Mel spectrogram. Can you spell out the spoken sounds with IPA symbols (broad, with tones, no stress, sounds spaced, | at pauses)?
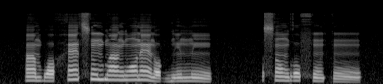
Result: ã˦ b ɔ˧ h ɛ̃˦ s ũ˦ b ã˦ ɡ ɔ̃˦ ɾ ɛ̃˦˨ ɾ ɔ˧ ɡ͡b ĩ˦ m ĩ˦˨ | s ɔ̃˦ ɡ o˦ f ũ˧ t ũ˨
